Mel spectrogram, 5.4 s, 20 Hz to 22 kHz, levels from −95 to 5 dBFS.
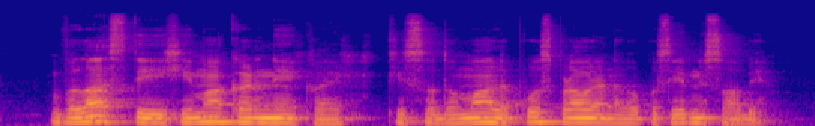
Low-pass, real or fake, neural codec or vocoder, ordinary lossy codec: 14.4 kHz; real; none; none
